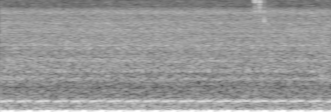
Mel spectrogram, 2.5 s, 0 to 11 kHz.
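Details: 2008 Mazda CX-9 cranking and idling with code P0201, injector open circuit on cylinder 1, bank 1 lean; low lumpy idle with an uneven beat as cylinder one drops out; the scope shows no injector voltage or amperage; misfire from a dead injector.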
